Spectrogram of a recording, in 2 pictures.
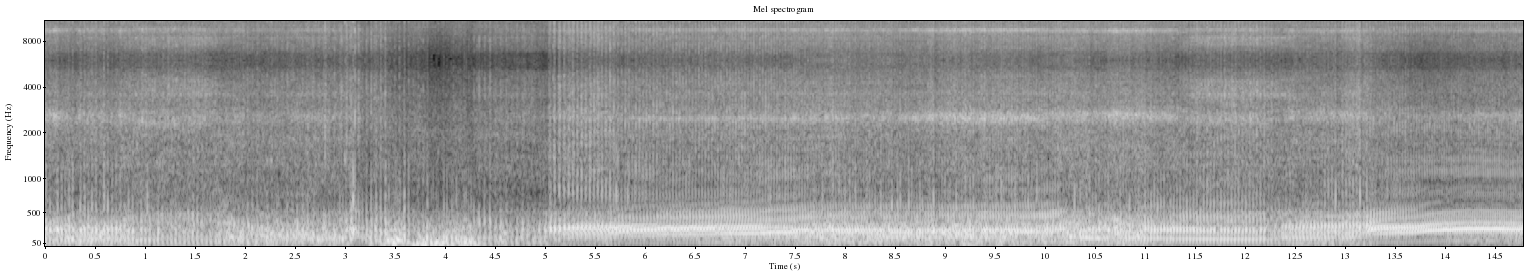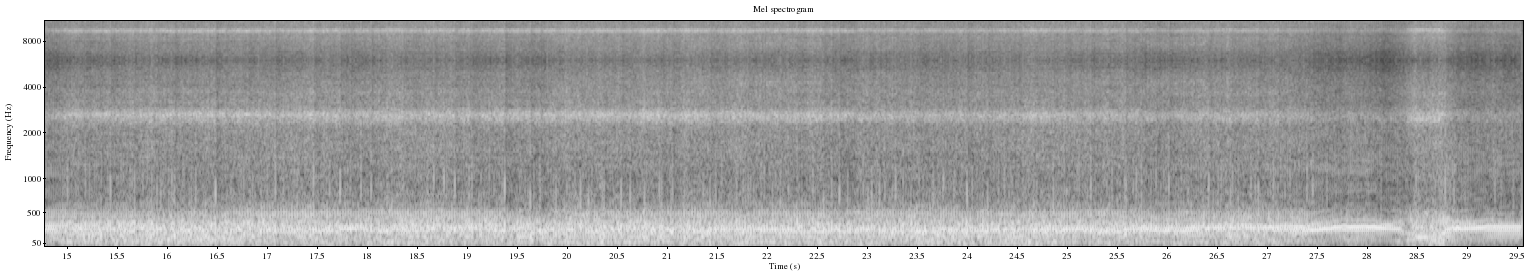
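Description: KTM 500 EXC single-cylinder four-stroke dirt bike engine running under way on a rough dirt trail. The engine note sags briefly a few seconds in and again about halfway through, then climbs back up as the throttle comes on again.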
